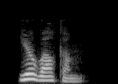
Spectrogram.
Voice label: You're welcome, English; Basic Greetings and Courtesy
